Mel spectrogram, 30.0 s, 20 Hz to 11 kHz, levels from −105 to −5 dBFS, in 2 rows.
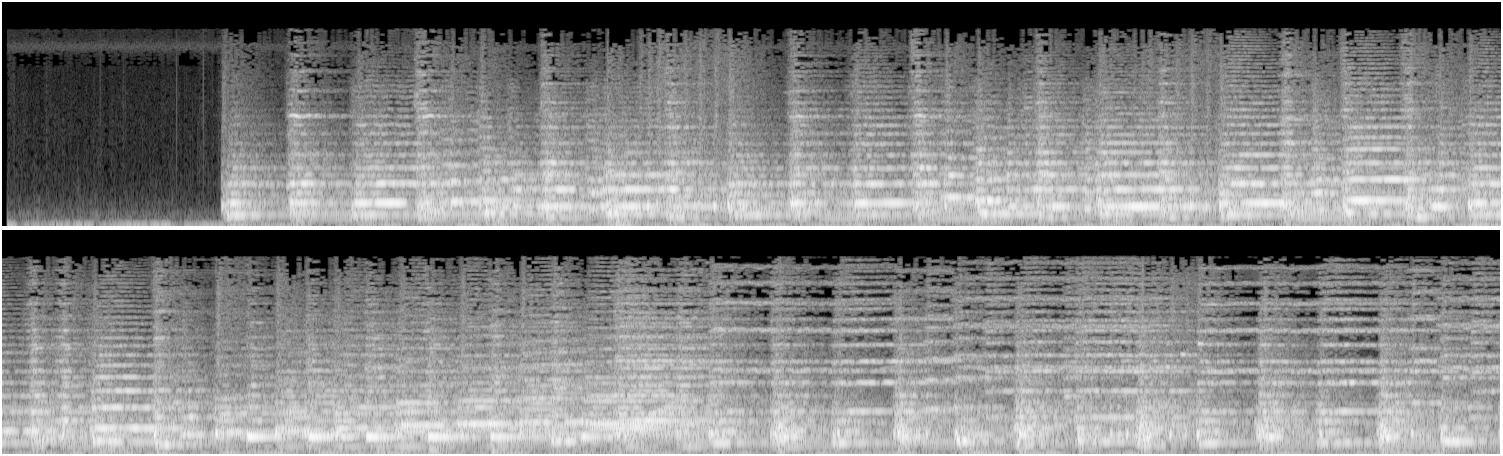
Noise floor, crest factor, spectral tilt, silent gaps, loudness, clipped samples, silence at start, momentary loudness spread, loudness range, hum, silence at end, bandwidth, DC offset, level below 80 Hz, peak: -42 dBFS; 14 dB; -6.5 dB/octave; none; -16 LUFS; under 0.1%; 0.1 s; 6 LU; 3 LU; none; 0 s; 8 kHz; under 0.1%; -38 dBFS; -2 dBFS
